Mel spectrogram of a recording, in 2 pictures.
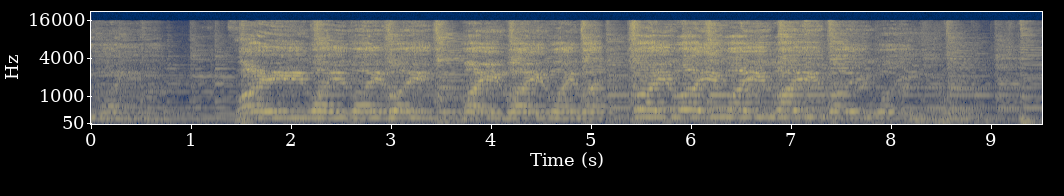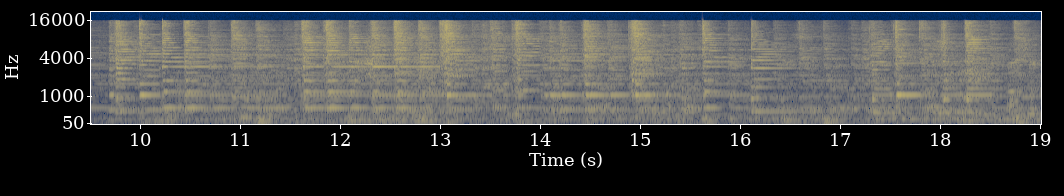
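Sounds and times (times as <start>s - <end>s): plucked lute playing fast: 0.0s - 19.0s.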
